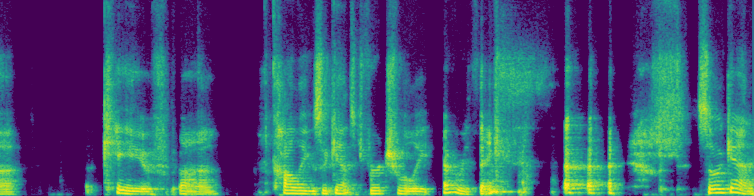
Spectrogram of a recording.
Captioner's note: laugh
